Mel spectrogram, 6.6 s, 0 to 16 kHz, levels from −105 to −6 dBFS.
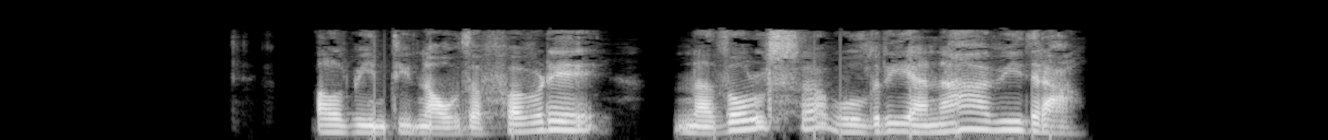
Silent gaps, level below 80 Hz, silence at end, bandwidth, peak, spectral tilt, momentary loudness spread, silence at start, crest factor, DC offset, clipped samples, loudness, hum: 3.22-3.36 s; -56 dBFS; 1.25 s; 8 kHz; -2 dBFS; -5 dB/octave; 5 LU; 1.6 s; 20 dB; under 0.1%; under 0.1%; -19 LUFS; none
